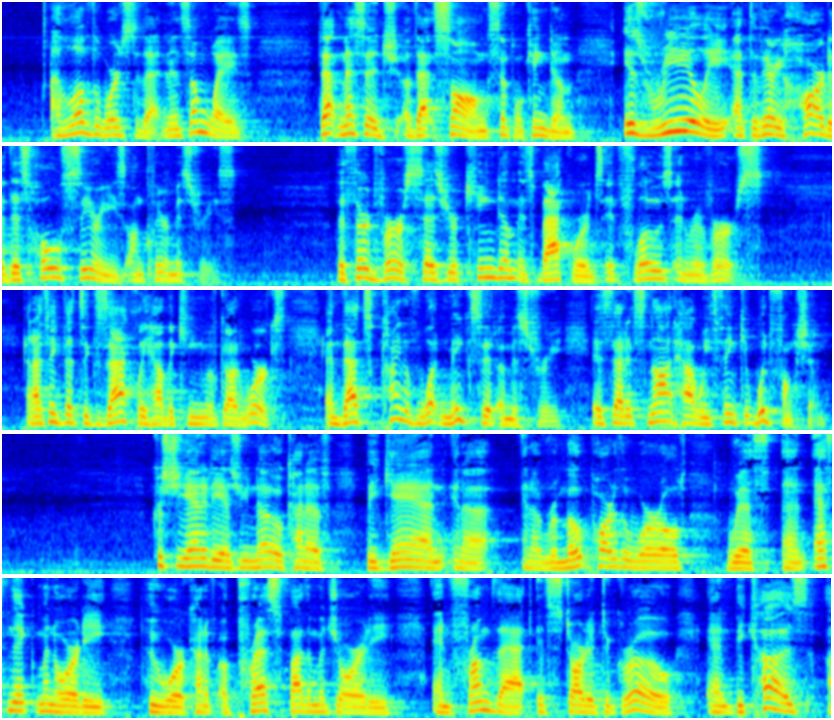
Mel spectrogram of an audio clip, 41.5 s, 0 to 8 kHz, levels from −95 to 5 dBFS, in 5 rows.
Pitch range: 125-165 Hz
